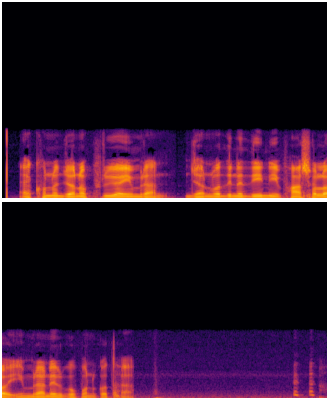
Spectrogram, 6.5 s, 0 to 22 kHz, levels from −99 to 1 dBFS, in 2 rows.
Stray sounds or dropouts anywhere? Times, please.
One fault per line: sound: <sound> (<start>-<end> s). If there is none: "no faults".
sound: whoosh (4.8-5.0 s)
sound: laugh (6.2-6.4 s)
